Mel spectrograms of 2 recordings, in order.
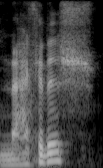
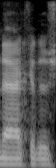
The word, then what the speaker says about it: Natchitoches: And apparently the hardest word for them to pronounce was Natchitoches.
